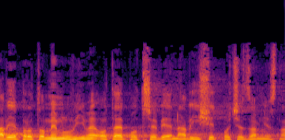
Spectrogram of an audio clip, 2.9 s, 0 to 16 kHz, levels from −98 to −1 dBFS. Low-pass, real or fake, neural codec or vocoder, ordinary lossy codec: 14.4 kHz; real; none; MP3, 48 kbps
